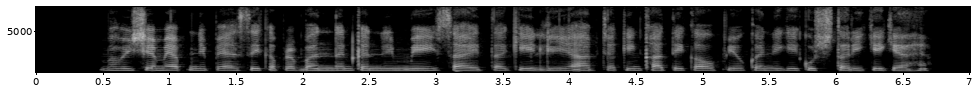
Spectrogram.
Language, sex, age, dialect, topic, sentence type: Hindi, female, 25-30, Hindustani Malvi Khadi Boli, banking, question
